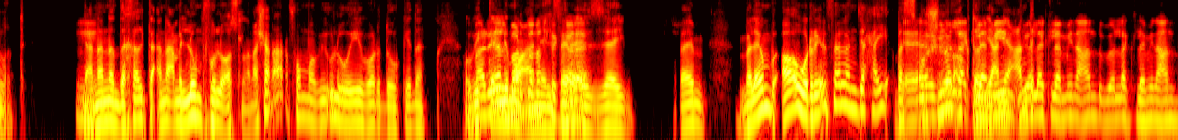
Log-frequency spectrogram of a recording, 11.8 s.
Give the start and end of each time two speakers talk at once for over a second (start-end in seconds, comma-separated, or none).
4.7-6.0, 9.0-10.5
